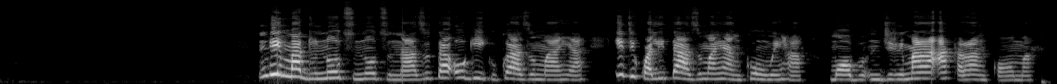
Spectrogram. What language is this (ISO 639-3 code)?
ibo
